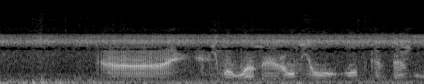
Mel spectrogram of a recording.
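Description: Single-sideband voice from a 20 m amateur station coming through a Quansheng UV-K5 handheld's speaker over a steady hiss. The voice starts about a second in.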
